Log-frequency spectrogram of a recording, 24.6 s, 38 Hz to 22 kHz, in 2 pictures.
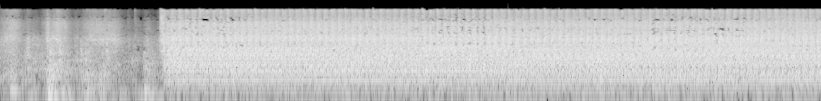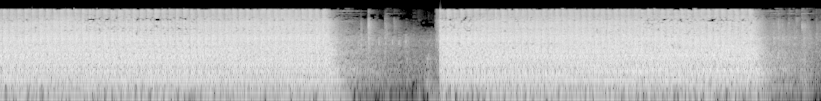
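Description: M240 7.62 mm belt-fed machine gun firing inside a small room: one long continuous burst of about fifteen seconds starting a couple of seconds in, a break of about a second and a half, then a second burst of about five seconds.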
